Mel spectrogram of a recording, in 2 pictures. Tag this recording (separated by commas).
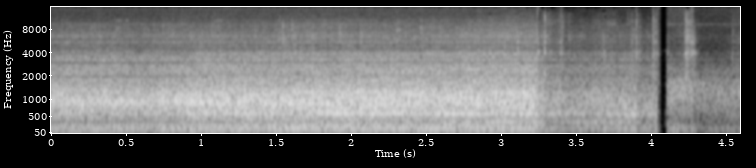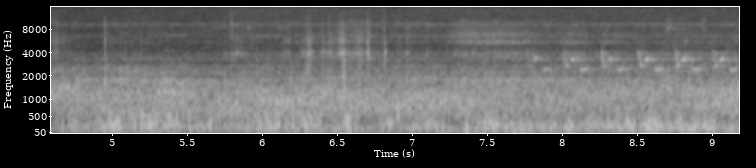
Animal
